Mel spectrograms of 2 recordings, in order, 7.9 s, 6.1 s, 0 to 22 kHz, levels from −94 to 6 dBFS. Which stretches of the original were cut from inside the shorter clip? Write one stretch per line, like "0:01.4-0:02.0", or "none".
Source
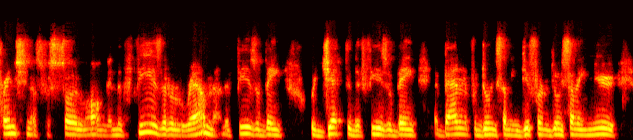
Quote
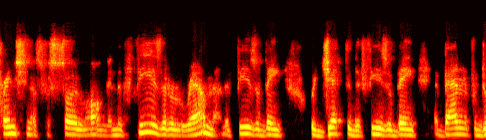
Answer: none

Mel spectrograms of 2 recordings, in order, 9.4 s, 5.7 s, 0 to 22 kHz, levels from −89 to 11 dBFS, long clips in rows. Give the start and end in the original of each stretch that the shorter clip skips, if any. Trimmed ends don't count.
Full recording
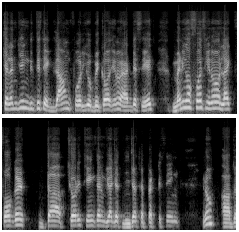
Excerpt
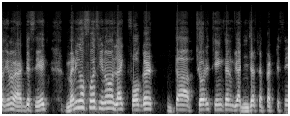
0:06.9-0:07.1

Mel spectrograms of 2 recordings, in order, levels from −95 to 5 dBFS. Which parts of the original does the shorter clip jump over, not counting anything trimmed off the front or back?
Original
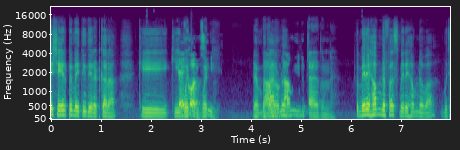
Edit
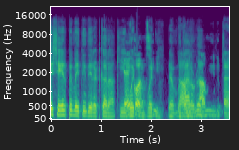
0:01.3-0:02.4
0:03.3-0:03.9

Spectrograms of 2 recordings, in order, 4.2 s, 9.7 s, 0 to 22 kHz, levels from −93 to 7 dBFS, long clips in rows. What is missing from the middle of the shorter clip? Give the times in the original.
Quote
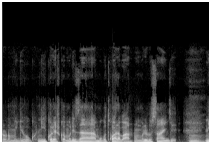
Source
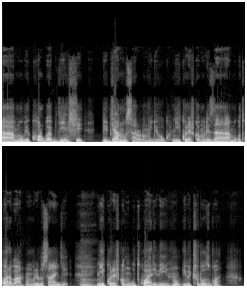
none

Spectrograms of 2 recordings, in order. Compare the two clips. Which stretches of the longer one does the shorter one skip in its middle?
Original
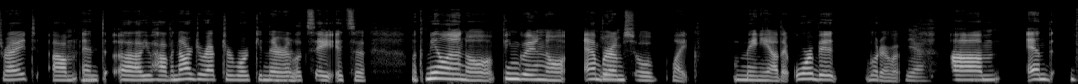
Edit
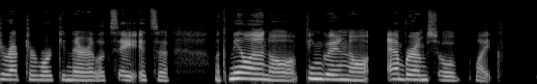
none

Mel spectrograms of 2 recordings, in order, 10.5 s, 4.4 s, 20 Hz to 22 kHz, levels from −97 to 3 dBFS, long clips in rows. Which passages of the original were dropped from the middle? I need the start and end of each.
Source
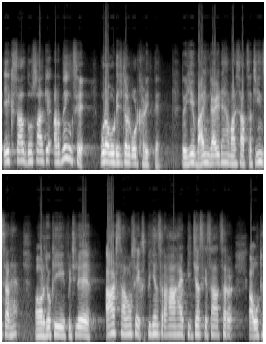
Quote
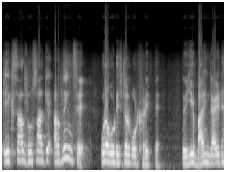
none

